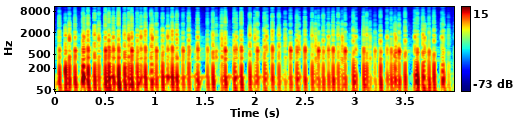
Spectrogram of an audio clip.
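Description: A blue Bintang beer can holder is tapped and scratched in a rapid, continuous flurry of short, dry strokes. The sound is heavy in the low end, with muffled thuds and a scratchy texture that dies away almost instantly after each touch.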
